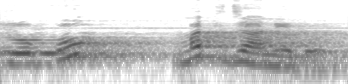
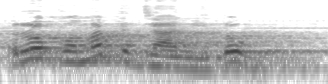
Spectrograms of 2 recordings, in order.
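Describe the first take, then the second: First: There is a pause right after 'roko'. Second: There is a pause right after 'mat'.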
